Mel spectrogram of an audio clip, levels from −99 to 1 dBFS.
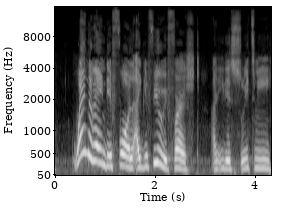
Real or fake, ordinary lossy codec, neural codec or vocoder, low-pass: real; MP3, 64 kbps; none; 14.4 kHz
